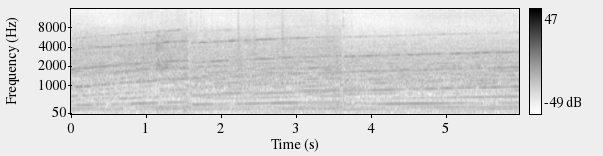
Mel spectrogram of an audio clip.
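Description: Porsche 911 Cup (992.2) race car engine at Le Mans in the iRacing sim, a steady high-pitched drone with harmonics rising through gears, with brief shifts around a third and two-thirds through, loud and continuous with no talk.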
